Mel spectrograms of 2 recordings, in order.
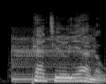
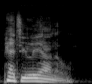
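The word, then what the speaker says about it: Pantoliano: Joe Pantaleone. Pretty sure I'm mispronouncing it. It's Captain Pantaleone. Pantaleano. – Okay. – Pantaleano. – All right. – Joe Pantaleano. Joe Pantaleano.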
